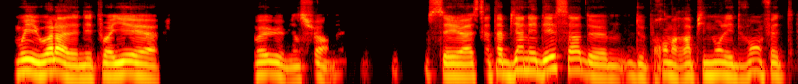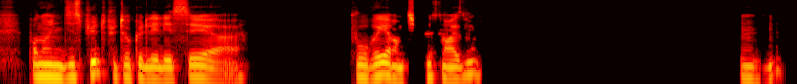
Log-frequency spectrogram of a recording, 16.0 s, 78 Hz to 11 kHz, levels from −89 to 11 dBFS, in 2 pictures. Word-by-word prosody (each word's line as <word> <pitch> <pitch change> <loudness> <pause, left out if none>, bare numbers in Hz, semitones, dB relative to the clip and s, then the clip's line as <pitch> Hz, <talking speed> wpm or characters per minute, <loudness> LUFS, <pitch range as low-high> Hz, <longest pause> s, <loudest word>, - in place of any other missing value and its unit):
Oui, 165 +1 +6
voilà, 160 +1 +8
heu, 120 -1 +2
nettoyer, 135 +5 +4
heu. 120 -4 +3 1.0
Ouais, 145 +2 +1
oui, 140 -4 0
bien 110 +1 -6
sûr, - - 0
ouais. - - -18 0.9
C'est, 130 -1 +1
heu, 130 0 +3
ça 135 +2 -6
t'a 155 +4 +1
bien 175 +5 +1
aidé 165 +3 +4
ça 180 -4 0
de 130 -6 -1 0.2
de 130 -2 -6
prendre 125 +4 -3
rapidement 130 +3 -1
les 135 -3 0
devants, 130 +9 -4
en - - -5
fait, 130 -1 -6 0.3
pendant 125 0 -2
une 120 -1 0
dispute 125 +6 -2
plutôt 115 -1 -5
que 120 - -7
de 105 - -5
les 110 0 -2
laisser 110 +3 -3
heu 100 -2 -7 1.3
pourrir 125 +2 -2
un 110 - -4
petit 105 - -2
peu 125 - -7
sans 115 -3 -8
raison? 135 +7 -7 2.6
Mmh 110 -2 -10
mh. 175 - -14
130 Hz, 160 wpm, -23 LUFS, 115-145 Hz, 2.6 s, voilà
